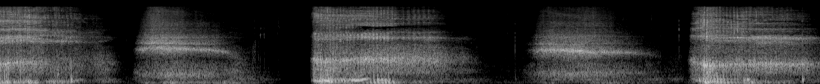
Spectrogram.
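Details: Snoring during sleep: loud, harsh breaths at about 16 a minute, with long noisy inhales and exhales separated by brief pauses.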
